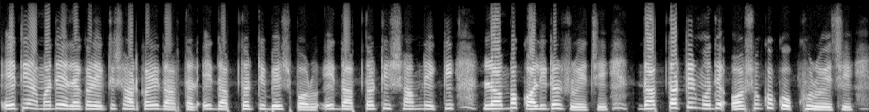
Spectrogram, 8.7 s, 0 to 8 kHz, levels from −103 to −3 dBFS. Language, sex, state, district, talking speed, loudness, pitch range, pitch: Bengali, female, Jharkhand, Jamtara, 150 wpm, -14 LUFS, 230-275 Hz, 250 Hz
